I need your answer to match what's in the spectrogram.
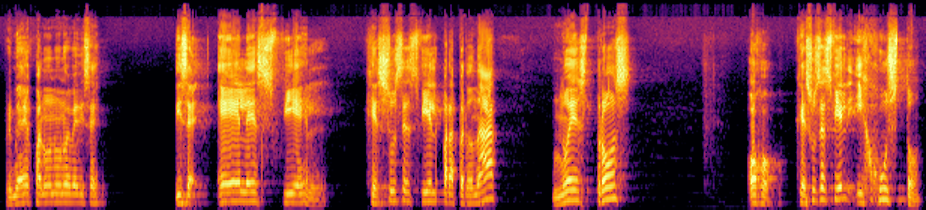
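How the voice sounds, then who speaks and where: A man with a Mexican accent preaching a sermon in a church, impassioned, swinging from loud outbursts to hushed lines. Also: on the high side. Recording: reverberant church hall.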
